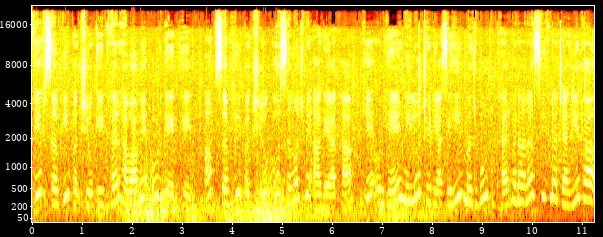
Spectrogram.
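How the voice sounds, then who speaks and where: A woman's voice: high-pitched, animated, unhurried, few pauses, noisy background. A woman reading scripted narration for a children's cartoon story.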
